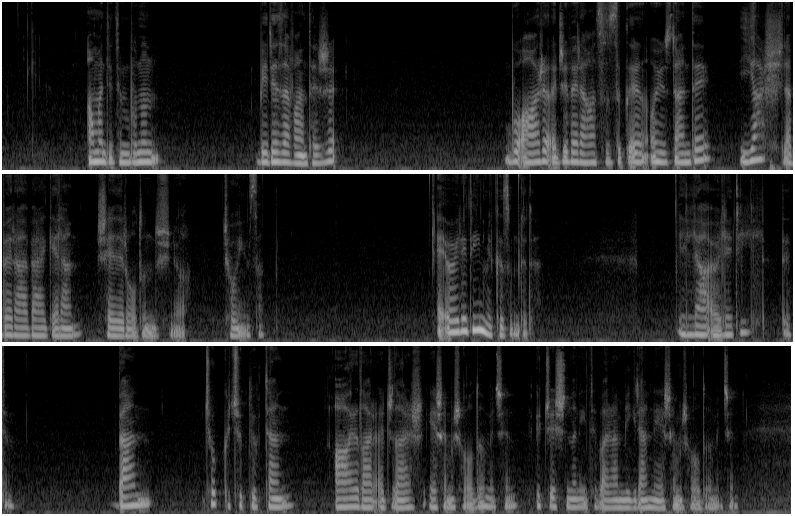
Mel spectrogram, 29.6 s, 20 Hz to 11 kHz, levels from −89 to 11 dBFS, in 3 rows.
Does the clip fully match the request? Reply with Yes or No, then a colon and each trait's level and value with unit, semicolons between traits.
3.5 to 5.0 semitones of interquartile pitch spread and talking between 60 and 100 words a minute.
Yes: average, 4.1 semitones; slow, 95 wpm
